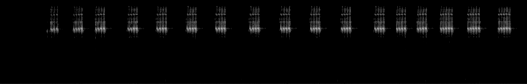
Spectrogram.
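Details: After half a second of silence, crickets at night start up a run of high, clicking chirps, about three per second and slightly uneven, some pairs closer together; live field recording on a Sony PCM D100.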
